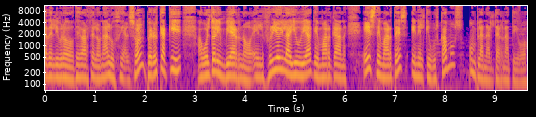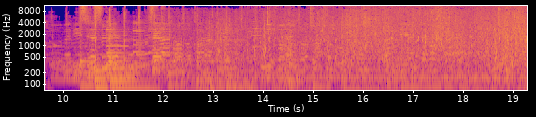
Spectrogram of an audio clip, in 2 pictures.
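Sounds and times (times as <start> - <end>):
speech: 0.0 - 13.2
indistinct voices: 10.3 - 19.1
thermal spa water and jacuzzi bubbling: 13.0 - 19.2.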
